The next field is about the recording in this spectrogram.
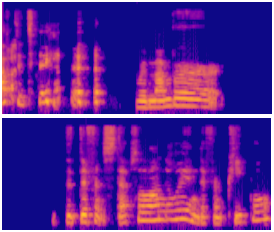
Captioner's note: laughs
